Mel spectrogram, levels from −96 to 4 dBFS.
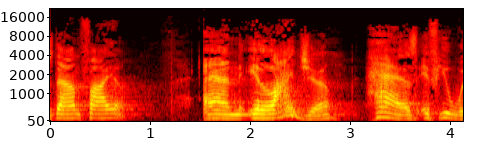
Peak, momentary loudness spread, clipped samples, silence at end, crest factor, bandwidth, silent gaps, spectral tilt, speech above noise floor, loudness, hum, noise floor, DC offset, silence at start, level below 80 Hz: -8 dBFS; 9 LU; under 0.1%; 0 s; 20 dB; 15.5 kHz; none; -4.5 dB/octave; 31 dB; -27 LUFS; none; -57 dBFS; under 0.1%; 0 s; -70 dBFS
